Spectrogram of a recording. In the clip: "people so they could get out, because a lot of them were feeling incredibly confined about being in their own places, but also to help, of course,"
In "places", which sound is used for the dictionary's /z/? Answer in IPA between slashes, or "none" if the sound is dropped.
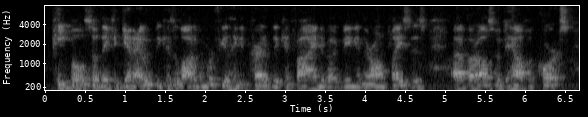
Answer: /z/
